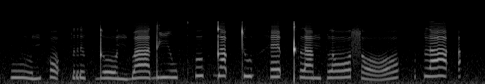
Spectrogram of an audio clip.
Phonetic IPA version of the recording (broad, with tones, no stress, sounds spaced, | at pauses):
w uː˩˦ m k ɔ˨˩ ʔ p r ɯ˨˩ k̚ d oː˨˩ n b aː˧ d iː˧ w kʰ o˦˥ k̚ d a˦˥ p̚ t u˦˥ ʔ h ɛː˦˥ p̚ kʰ l a˧ m p l ɔː˦˥ s ɔː˩˦ | p l a˥˩ ʔ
